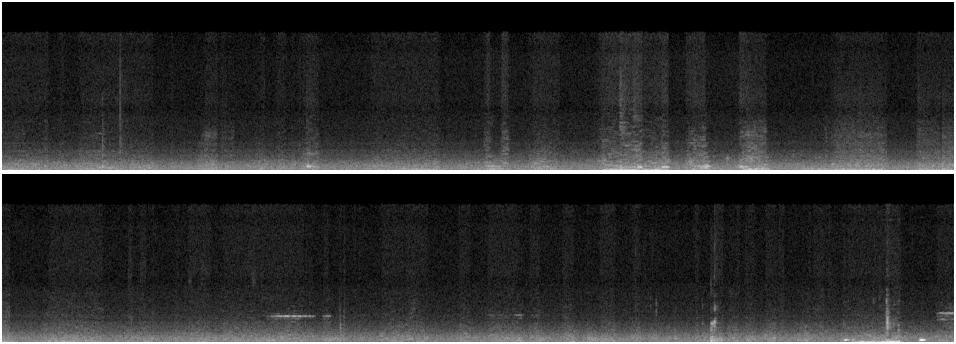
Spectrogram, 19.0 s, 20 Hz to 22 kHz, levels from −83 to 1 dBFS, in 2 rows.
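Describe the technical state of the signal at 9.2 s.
At 9.2 s the speech has chunks out of order, from 8.80 to 9.60 s: one 200 ms chunk plays three chunks late, giving three hard joins and a jumbled moment, though nothing is missing, unlike a dropout.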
